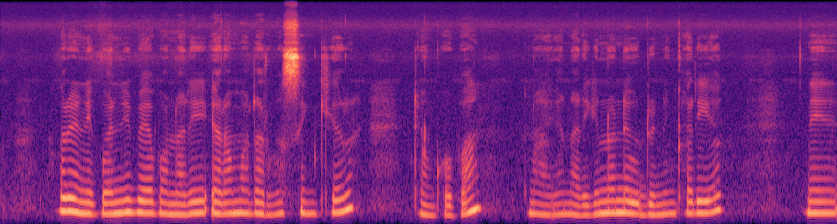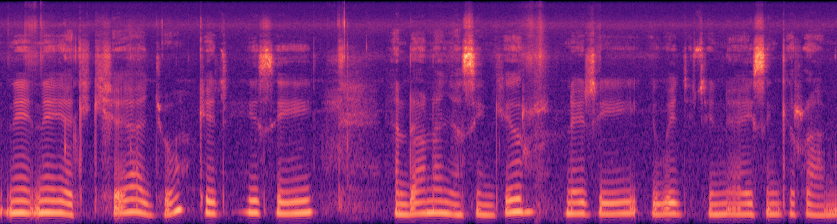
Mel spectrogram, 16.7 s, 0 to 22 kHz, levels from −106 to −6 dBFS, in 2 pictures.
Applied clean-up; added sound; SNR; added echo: none; none; none; none.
